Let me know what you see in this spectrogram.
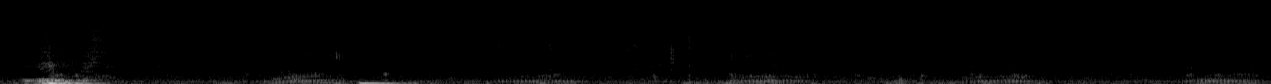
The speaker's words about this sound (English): Let me know if I should start an ASMR channel devoted to her. It'll be purrs 24/7.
